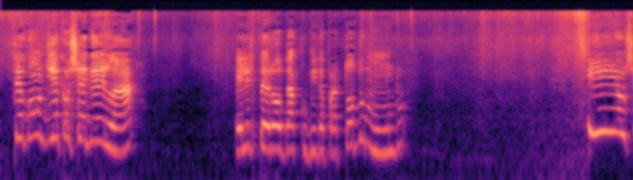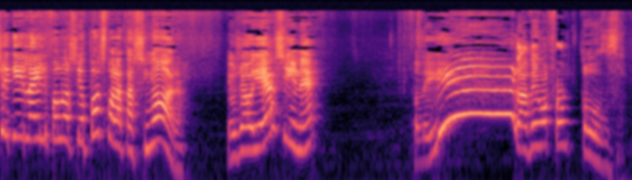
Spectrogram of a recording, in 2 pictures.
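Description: A middle-aged Brazilian woman chatting loudly and outspokenly with her viewers, telling a story while she works. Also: high voice. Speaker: vlogger. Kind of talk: casual chat while painting a wig.

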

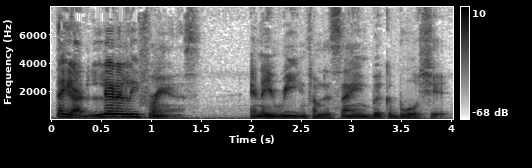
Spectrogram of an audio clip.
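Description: A man's voice: on the low side, big pitch swings, normal speed, husky. A man co-hosting a podcast, arguing bluntly and profanely in casual chat, laughing as he makes his points. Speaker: podcast co-host.

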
